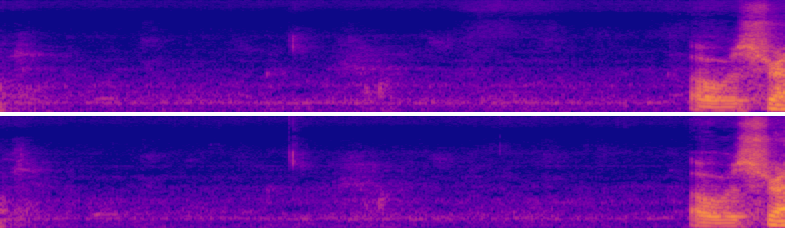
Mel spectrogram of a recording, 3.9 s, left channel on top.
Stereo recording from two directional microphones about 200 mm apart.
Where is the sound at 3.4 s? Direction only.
55° right (ahead or behind).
